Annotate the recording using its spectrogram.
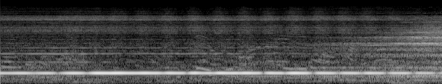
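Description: Music: a flute-like wind instrument holds one long, steady note.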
